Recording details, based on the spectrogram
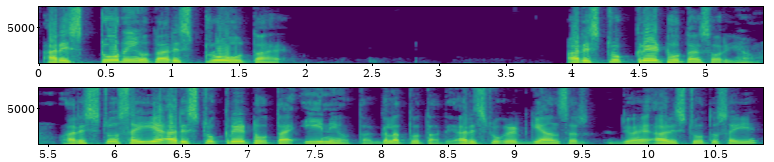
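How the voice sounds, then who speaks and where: This male English teacher, speaking with a Hindi accent, moves briskly through exam preparation and presses students for quick answers. He sounds animated yet mellow, his voice pitched high, smooth and clear, captured dry and close without any room sound.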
